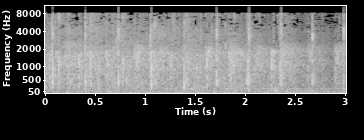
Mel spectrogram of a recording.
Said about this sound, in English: So I'm very, very grateful. Maybe we could just give all our presenters right now a huge round of applause.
